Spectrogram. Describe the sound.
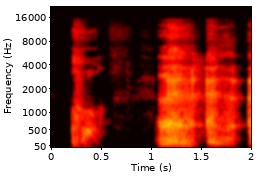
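Throat clearing comes in a few rough, voiced bursts: one short burst, a brief pause, then three more in quick succession, fairly loud and with no other sound around them.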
